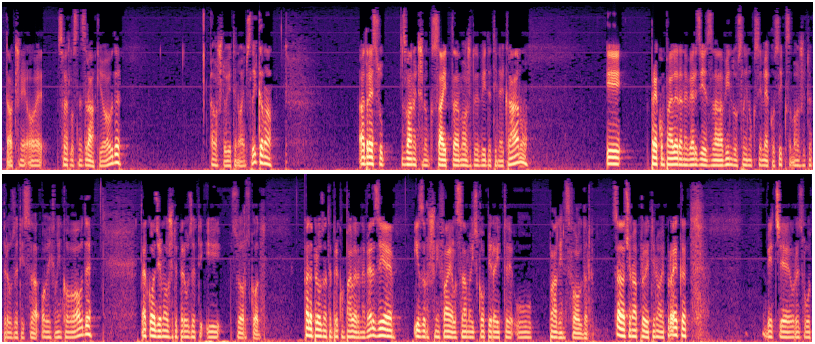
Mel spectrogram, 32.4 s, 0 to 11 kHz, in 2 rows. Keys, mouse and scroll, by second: 3.2-4.6 scroll up 2, 5.2-6.6 scroll up 2, 9.6-10.6 scroll up 2, 11.4-12.4 drag, 12.5 click, 14.9-16.1 scroll down 1, 28.8 click, 30.0-31.1 drag, 31.7 click.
